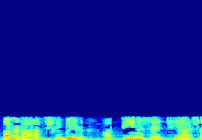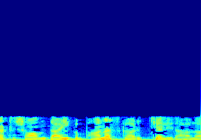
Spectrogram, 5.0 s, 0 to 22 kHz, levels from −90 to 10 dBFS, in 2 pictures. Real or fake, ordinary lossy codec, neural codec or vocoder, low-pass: real; none; none; 3.6 kHz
